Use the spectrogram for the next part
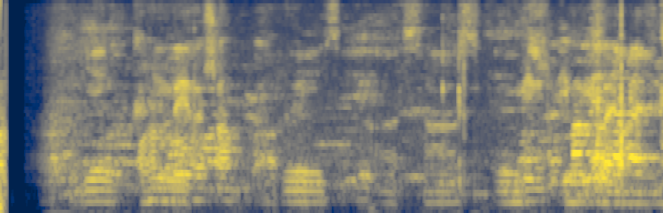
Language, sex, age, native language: Icelandic, male, 14, Icelandic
